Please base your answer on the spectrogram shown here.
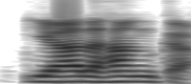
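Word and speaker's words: Yelahanka: से काफी पास है यांका यालाहंका okay that is a basically location याहंका या या यालाहंका that is a pronunciation so north Bangalore side में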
